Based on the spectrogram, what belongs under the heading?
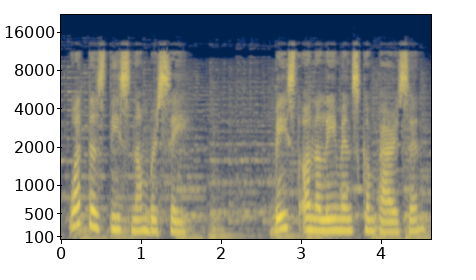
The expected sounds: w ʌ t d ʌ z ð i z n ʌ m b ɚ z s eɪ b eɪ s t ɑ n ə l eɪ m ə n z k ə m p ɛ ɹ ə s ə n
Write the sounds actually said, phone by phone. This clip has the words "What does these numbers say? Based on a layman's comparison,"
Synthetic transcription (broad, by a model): w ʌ t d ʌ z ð i s n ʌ m b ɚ s eɪ b eɪ s t ɑ n ə l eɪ m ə n s k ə m p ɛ ɹ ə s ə n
